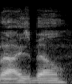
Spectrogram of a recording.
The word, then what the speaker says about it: Isbell: And as Rolling Stone reports, he helped shape the Americana genre, whose current star is Jason, is it Isbell or Ibell? How do you say his name? – I think it's Isbell. – I don't know. – Is it Isbell? – Isbell? – Isbell.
